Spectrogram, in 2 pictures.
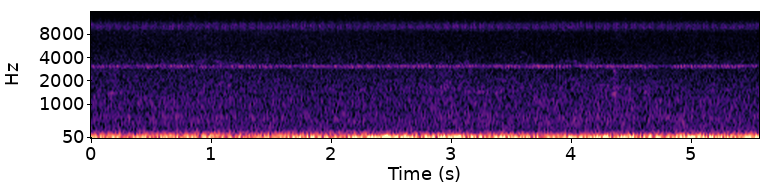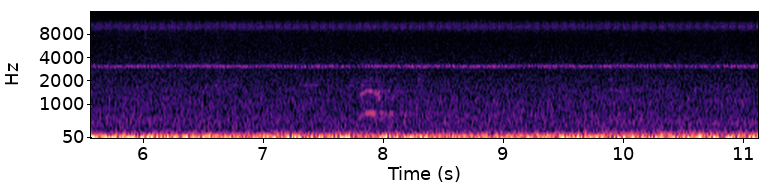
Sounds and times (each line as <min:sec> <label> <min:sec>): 0:00.0 tree crickets 0:11.1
